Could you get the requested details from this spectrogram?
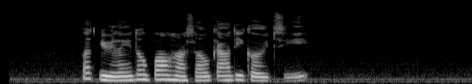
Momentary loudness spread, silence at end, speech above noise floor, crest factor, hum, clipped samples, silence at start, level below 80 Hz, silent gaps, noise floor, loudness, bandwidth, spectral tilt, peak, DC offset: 12 LU; 1.65 s; 31 dB; 18 dB; none; under 0.1%; 0.85 s; -68 dBFS; none; -51 dBFS; -20 LUFS; 11.5 kHz; -7 dB/octave; -4 dBFS; under 0.1%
